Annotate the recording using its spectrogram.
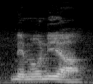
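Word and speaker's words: pneumonia: निमोनिया, ये पी एन ई की मिसाल है।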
